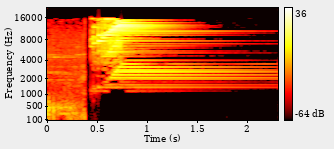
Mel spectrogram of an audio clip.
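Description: A single bright, bell-like ding, an edited-in chime sound effect, strikes about half a second in and rings out, fading away slowly. Just before it, faint outdoor ambience cuts off abruptly.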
